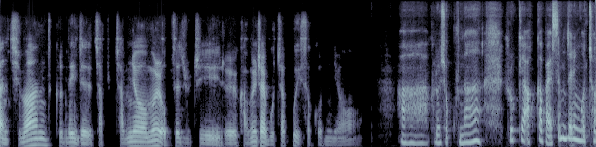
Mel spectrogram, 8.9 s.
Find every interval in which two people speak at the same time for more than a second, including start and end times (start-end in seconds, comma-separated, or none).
none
